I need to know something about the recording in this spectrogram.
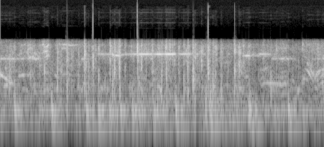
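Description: Hooves of horses galloping past on a dirt road, a quick run of hoofbeats.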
